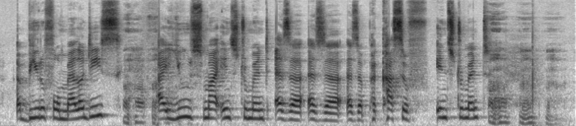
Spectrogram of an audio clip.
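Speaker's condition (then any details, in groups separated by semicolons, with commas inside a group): No condition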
